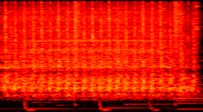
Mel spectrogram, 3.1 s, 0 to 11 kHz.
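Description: A Janome 311 sewing machine runs steadily stitching a zigzag seam, a close mechanical hum with rapid rhythmic needle clatter and periodic low thumps, slowing slightly at the end.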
